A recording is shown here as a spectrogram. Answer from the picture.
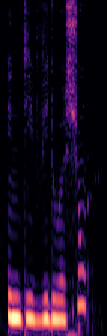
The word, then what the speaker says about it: individuation: Hvad er individuation? Udtaler jeg det rigtigt? – Ja, det er jo så også et nøglebegreb.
